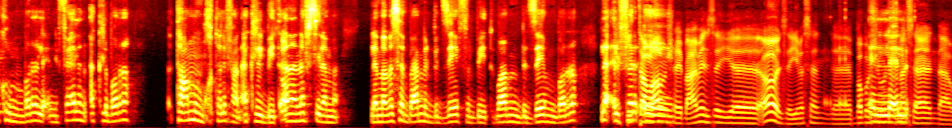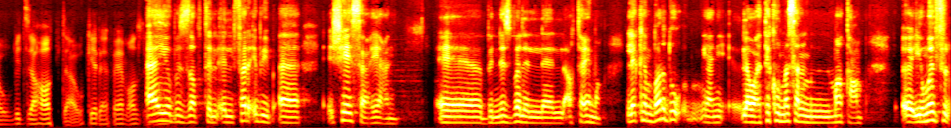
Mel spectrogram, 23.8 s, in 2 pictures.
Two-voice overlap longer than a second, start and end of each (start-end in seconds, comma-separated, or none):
none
